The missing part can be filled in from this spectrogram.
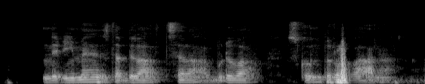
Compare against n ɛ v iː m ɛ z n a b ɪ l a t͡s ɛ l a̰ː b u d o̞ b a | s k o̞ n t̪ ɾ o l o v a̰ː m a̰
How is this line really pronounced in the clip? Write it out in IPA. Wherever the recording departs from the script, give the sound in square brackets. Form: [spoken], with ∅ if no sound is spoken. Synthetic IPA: n ɛ v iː m ɛ z [d] a b ɪ l a t͡s ɛ l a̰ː b u d o̞ [v] a | s k o̞ n t̪ ɾ o l o v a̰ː [n] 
